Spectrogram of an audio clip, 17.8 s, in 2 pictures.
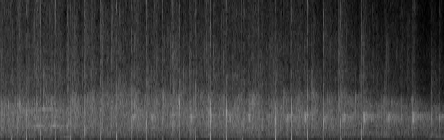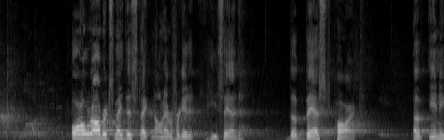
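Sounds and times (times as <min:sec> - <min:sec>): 
audience applause: 0:00.0 - 0:09.4
speech: 0:10.4 - 0:13.9, 0:14.7 - 0:16.2, 0:17.2 - 0:17.7.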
